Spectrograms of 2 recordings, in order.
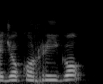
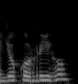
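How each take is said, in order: First: Corrigo with a hard g, as in go. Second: Corrijo with a throaty Spanish j, like h; J sound. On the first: Tutor showing the wrong form to a learner, hard g in corrigo. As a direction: say corrigo with a hard g sound in the last syllable. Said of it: "porque se pone J, en la G sería". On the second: Tutor showing the right form to a learner, j sound in corrijo. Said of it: "cambia la J en vez que la G". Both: Shown as a demonstration.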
